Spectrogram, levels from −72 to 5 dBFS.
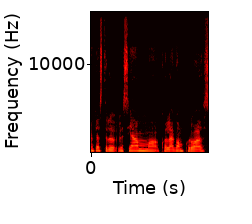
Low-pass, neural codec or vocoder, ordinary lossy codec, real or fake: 14.4 kHz; none; Opus, 32 kbps; real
